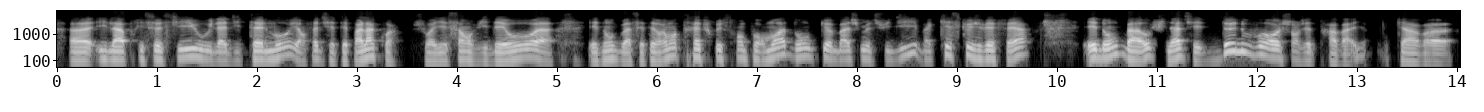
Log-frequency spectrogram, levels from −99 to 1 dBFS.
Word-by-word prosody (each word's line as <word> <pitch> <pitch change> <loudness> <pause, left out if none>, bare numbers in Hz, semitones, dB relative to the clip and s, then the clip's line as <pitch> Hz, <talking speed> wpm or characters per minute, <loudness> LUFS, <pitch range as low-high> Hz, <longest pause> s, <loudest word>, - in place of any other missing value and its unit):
heu 110 0 +6
il 125 -1 -3
a 115 - +10
appris 120 +1 -2
ceci 135 +4 0
ou 130 -4 -2
il 115 - -1
a 110 - +3
dit 105 +2 -18
tel 120 0 +3
mot 140 +8 -1
et - - -2
en - - -5
fait, 125 -3 -4
j'étais - - -5
pas - - +5
là - - +8
quoi». - - -7
Je - - -25
voyais 105 -1 -3
ça 120 - +2
en 115 - 0
vidéo, 110 +7 +1
heu - - +6 0.4
et 105 - -3
donc, 120 +2 -4
bah 110 - 0
c'était 110 +1 -3
vraiment 130 +8 0
très 145 -2 0
frustrant 130 -1 -6
pour 120 -3 -5
moi, 160 +6 +3
donc 145 -3 -5
heu, 130 - +2
bah, 120 +1 -1
je 120 - -11
me 125 - -4
suis 115 +1 -15
dit: 155 - -7
«Bah 115 - -11
qu'est-ce 160 +7 -4
que 165 -4 0
je 130 - -2
vais 130 -1 +2
faire?» - - +1 0.6
et 135 - +6
donc, 145 +7 +2
bah 115 -8 +7
au - - +3
final, 145 -1 +2
j'ai 110 - -4
de 120 - +2
nouveau 190 -7 -1
rechangé 115 -5 0
de - - -21
travail, - - -4 0.3
car, 100 -1 0
heu, 95 -1 +1
125 Hz, 250 wpm, -25 LUFS, 110-140 Hz, 0.6 s, a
